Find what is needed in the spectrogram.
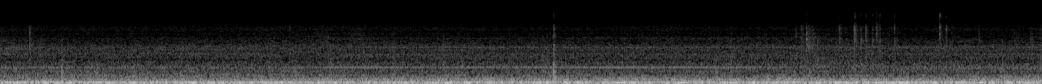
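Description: Steady low rumble inside a parked jet airliner's cockpit, with a faint steady tone that stops about seven seconds in and a few faint ticks.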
